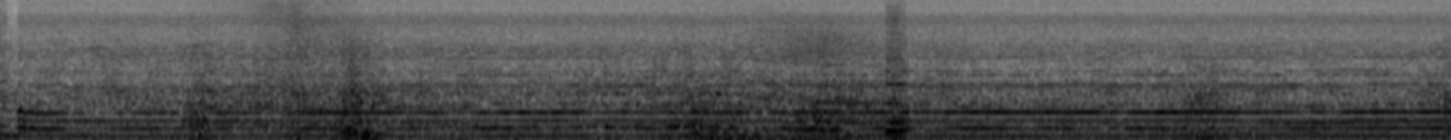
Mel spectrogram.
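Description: Wind rushes past a fast car.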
